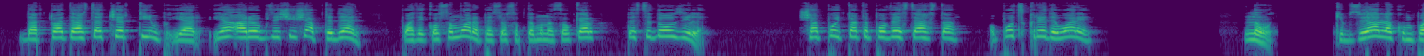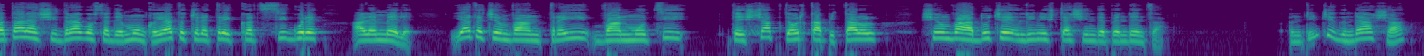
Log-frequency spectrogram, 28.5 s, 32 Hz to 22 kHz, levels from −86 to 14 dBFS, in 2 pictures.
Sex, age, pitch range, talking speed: female, 20-39, 205-275 Hz, 150 wpm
